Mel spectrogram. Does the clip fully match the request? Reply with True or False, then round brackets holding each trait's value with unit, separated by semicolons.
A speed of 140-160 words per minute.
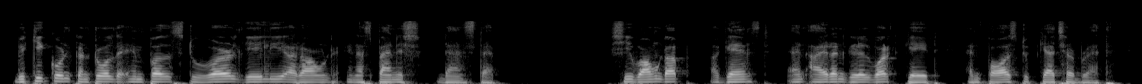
True (145 wpm)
